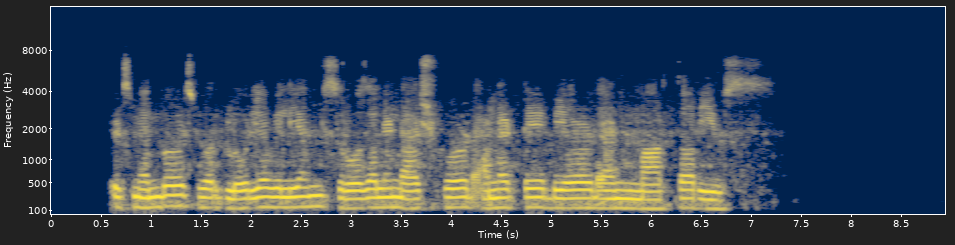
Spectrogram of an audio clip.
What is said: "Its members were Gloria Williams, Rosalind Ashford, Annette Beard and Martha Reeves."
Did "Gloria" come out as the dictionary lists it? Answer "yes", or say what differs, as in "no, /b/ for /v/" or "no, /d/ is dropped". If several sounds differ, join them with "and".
yes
